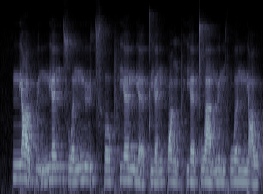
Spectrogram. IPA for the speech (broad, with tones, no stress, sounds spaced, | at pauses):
n̪ j ɑ˥˩ ʊ̯ p y̰˨˩ n n̪ j ɛ˥ n t͡s w ə˧˥ n n̪ y˥˩ t͡sʰ ɤ˧˥ pʰ j ɛ˥ n̪ j ɛ̰˨˩ t̪ j ɛ˧˥ n p ɑ˥˩ ŋ pʰ j ɛ˥ t̪ w ä˥˧ n̪ y˥˩ n k w ə˥ n n̪ j ɑ˨ ʊ̯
